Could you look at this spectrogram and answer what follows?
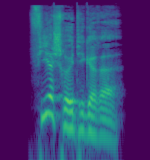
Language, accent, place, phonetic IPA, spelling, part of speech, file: German, Germany, Berlin, [ˈfiːɐ̯ˌʃʁøːtɪɡəʁə], vierschrötigere, adjective, De-vierschrötigere.ogg
- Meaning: inflection of vierschrötig: 1. strong/mixed nominative/accusative feminine singular comparative degree 2. strong nominative/accusative plural comparative degree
